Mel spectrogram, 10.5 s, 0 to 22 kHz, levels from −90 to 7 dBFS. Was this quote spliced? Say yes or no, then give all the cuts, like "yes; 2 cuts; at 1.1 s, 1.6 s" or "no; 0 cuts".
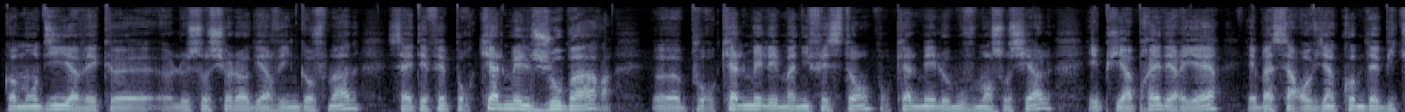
no; 0 cuts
